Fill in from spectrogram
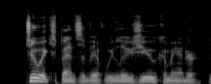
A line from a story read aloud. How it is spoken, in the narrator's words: the Colonel said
